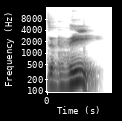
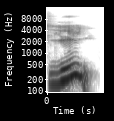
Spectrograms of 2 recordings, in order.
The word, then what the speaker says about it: ye: It would be pronounced the, not ye. The Y is a different letter and is a TH sound.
